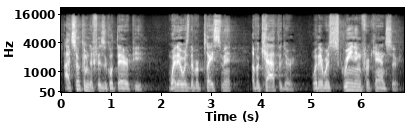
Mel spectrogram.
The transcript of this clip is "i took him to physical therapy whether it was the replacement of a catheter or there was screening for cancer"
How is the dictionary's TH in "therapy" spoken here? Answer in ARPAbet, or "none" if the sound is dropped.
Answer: TH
